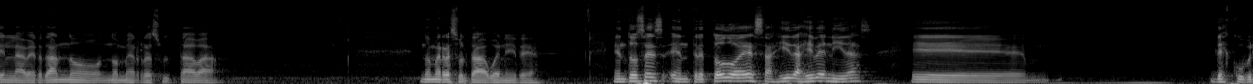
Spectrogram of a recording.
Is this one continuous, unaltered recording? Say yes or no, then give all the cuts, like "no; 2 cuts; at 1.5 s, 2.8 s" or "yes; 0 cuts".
yes; 0 cuts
